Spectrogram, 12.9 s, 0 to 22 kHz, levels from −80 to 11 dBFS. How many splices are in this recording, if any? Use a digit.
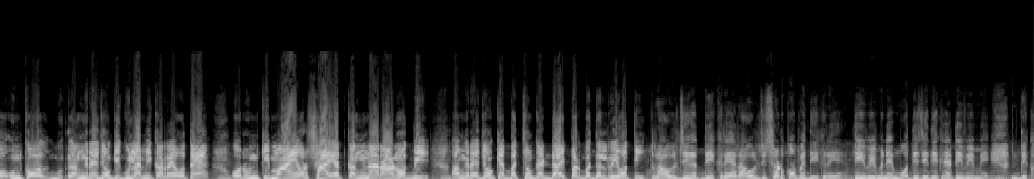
1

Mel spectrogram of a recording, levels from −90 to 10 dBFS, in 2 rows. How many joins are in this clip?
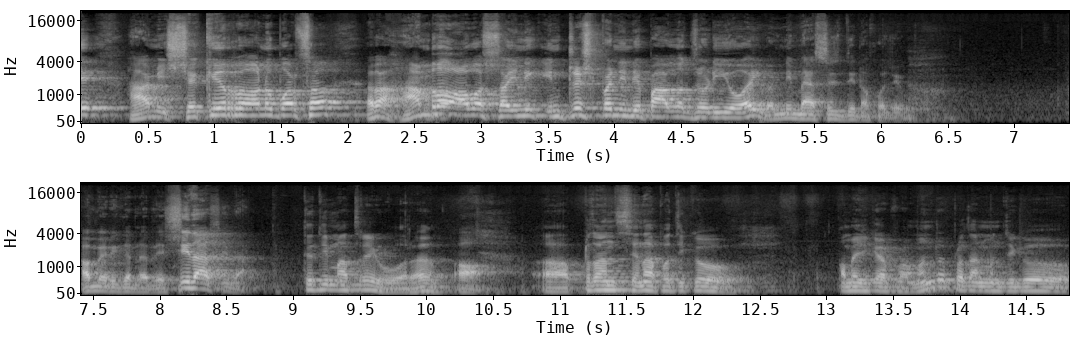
0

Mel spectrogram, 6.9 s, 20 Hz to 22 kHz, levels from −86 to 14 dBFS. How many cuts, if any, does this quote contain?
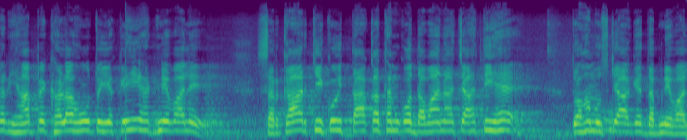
1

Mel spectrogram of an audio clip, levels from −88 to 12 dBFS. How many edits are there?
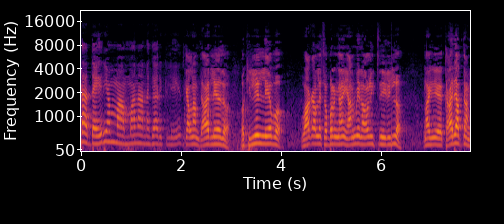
1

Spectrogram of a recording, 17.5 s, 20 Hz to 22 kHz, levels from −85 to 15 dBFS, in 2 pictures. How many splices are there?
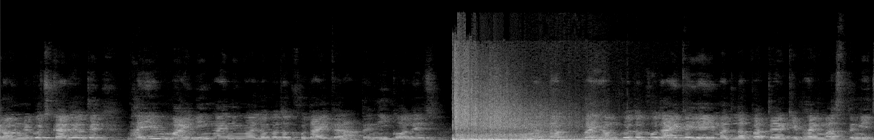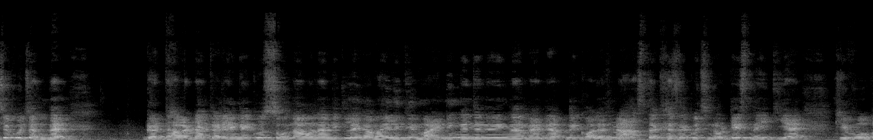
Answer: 0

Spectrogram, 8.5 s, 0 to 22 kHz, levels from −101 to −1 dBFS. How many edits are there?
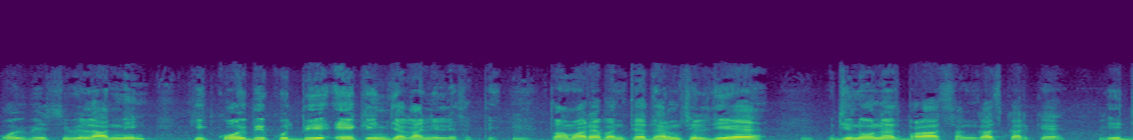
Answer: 0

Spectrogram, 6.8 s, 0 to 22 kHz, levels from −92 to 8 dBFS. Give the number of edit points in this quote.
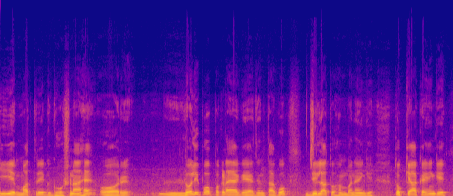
0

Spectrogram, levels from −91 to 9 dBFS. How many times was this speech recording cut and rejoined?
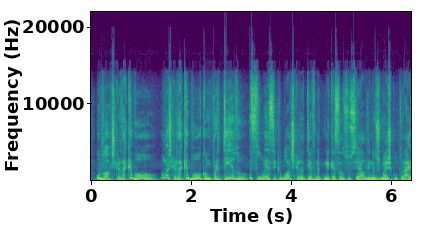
1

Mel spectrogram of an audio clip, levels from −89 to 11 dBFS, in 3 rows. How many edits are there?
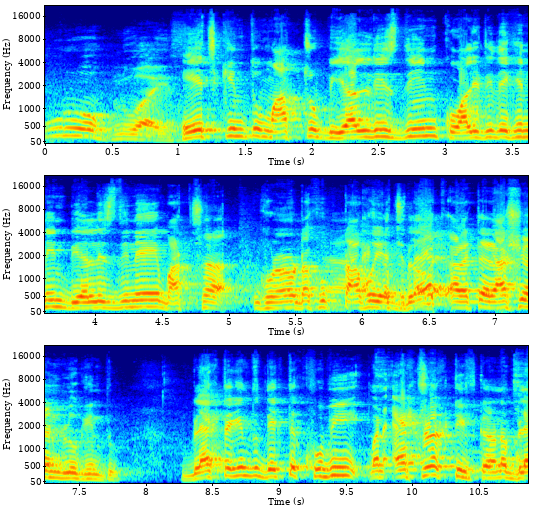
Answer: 1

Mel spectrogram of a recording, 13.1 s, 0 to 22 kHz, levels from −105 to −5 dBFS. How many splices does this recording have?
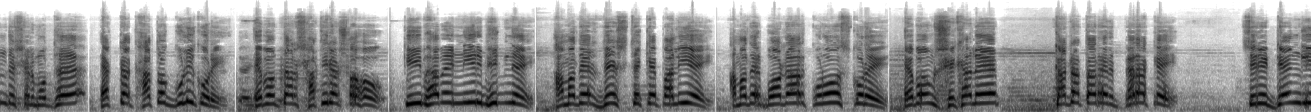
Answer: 6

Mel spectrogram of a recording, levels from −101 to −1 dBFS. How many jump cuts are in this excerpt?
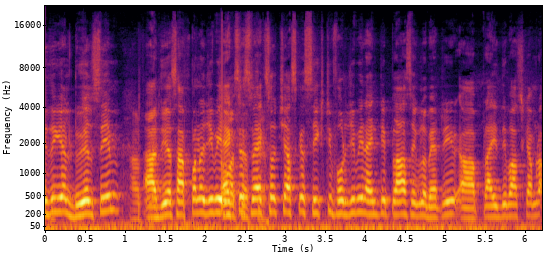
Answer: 1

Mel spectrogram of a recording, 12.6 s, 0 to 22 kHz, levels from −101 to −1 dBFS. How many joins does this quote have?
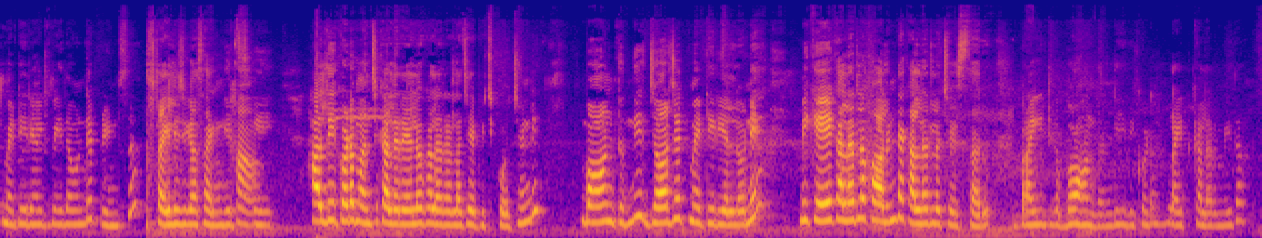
2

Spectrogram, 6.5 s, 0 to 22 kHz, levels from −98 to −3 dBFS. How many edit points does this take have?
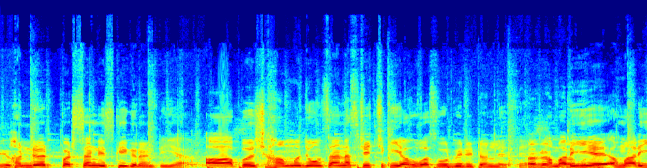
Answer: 0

